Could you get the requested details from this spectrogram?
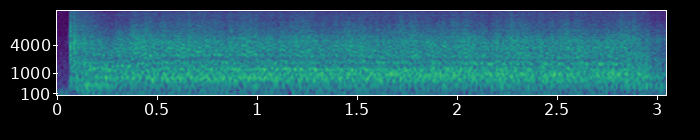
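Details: Ford Bronco with EEC-IV ignition and a distributor replaced weeks earlier, cranked key-on with a jump starter: the starter spins the engine evenly for about three seconds and it never fires; no spark at the tester, fuel smell present.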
